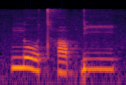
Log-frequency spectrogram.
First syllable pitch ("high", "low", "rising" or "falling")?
falling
